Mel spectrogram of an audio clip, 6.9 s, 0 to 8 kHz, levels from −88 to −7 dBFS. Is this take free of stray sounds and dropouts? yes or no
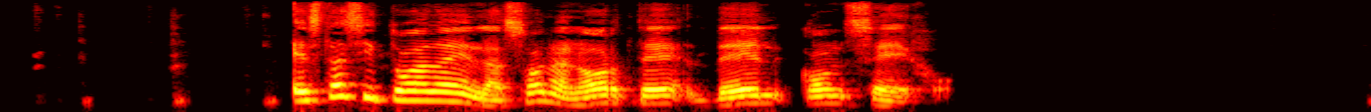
yes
